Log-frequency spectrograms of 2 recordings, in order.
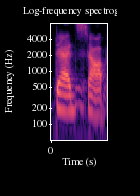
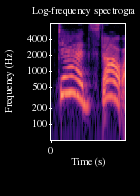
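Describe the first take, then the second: First: Said in the usual way. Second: High, contained mock yell; sharply pitched-up retold cry. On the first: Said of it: "I literally yelled". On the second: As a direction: call out as if yelling, without full volume. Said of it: "I literally yell it".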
